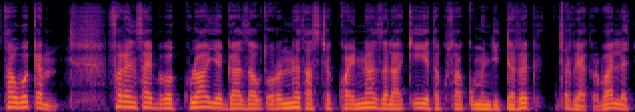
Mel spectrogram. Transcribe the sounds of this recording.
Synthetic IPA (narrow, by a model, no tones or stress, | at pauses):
st̪ʰawːɔkʼəmfəɾənsajbəβəkːulajɛɡazawt̪ʼo̞ɾɨnːət̪ast͡ʃɛkʷːajɨnːazəlakʼijɛt̪ʰəkʰʷu̥sakʼumɨnd̪id̪ːərːəɡt̪ʼɨrːiakʼɾbalːət͡ʃː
